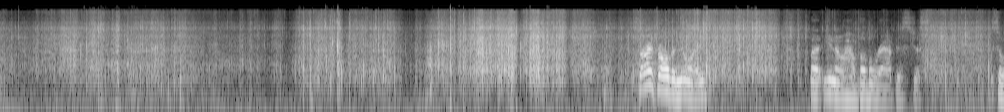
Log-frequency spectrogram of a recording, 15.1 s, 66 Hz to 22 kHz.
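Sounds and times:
bubble wrap crinkling: 0:00.0 - 0:15.0.

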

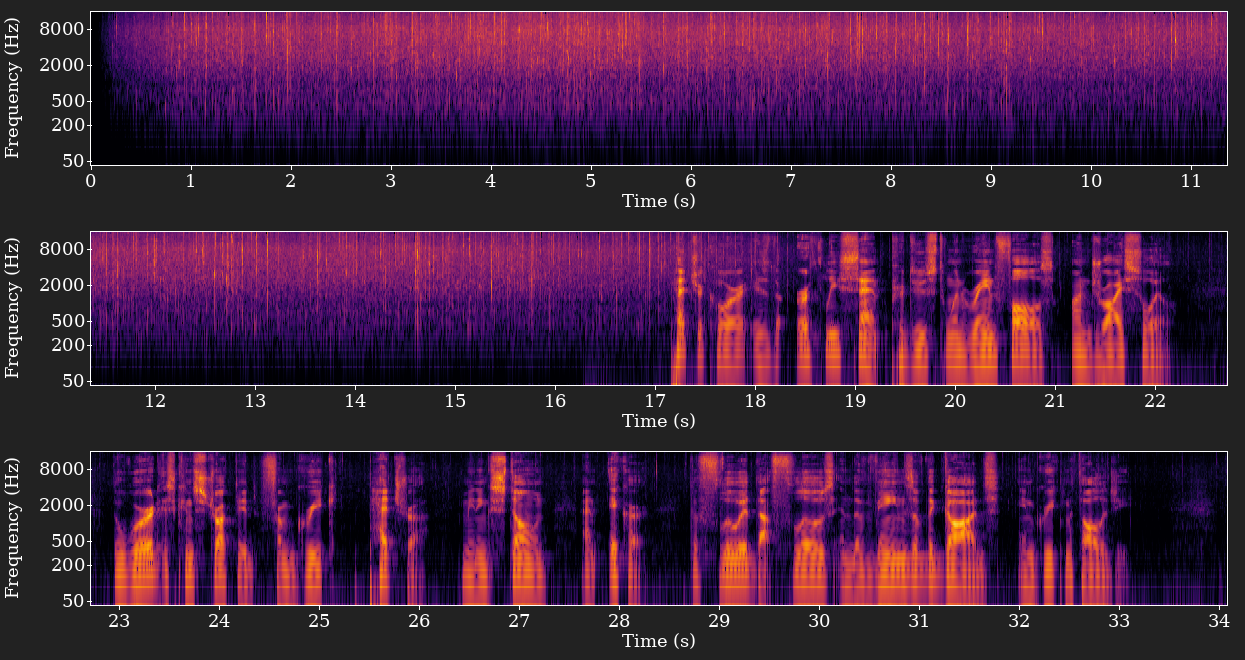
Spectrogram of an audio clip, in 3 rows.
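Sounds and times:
rain falling on pond: 0:00.1 - 0:34.0.

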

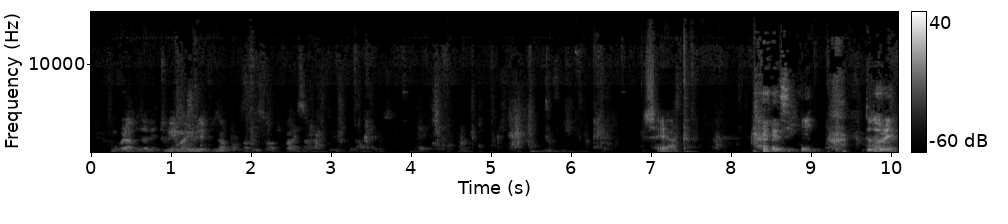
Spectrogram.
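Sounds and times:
indistinct voices talking: 0:00.3 - 0:04.4, 0:08.3 - 0:10.0.

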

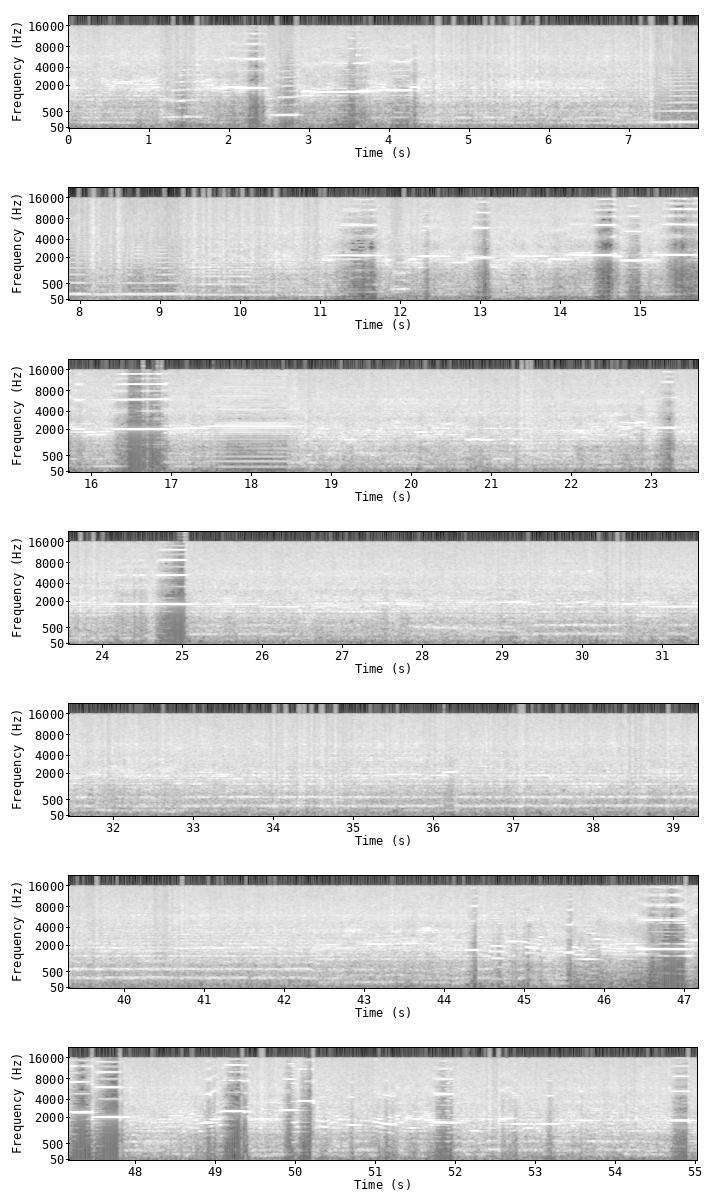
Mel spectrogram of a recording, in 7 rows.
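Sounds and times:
low droning tones: 0:00.0 - 0:46.4
distorted electronic noise wall: 0:00.0 - 0:55.0.

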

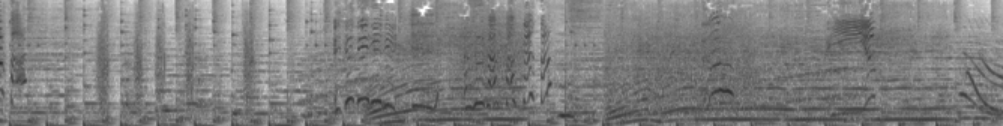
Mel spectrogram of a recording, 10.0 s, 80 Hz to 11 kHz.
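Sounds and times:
cartoon background music: 0:00.0 - 0:10.0
snow scooter speeding and skidding: 0:03.6 - 0:10.0.

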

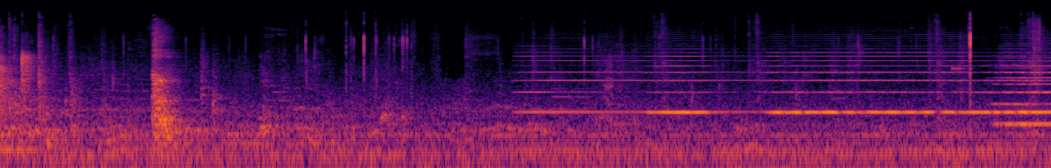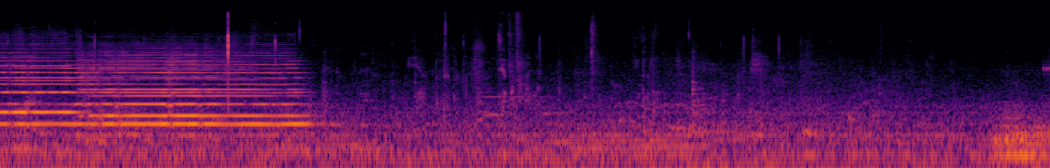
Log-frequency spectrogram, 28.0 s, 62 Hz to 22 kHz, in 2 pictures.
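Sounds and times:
solo violin: 0:06.8 - 0:18.3.

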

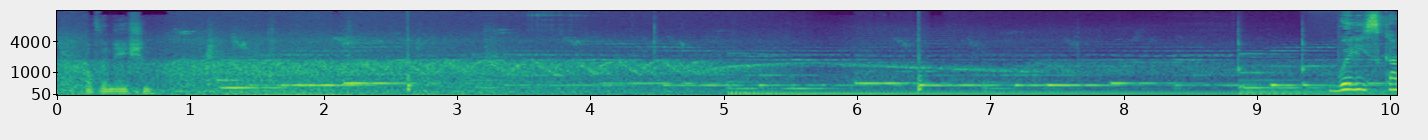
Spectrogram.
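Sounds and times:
emergency vehicle siren wailing: 0:01.0 - 0:09.4
music with long held notes: 0:01.1 - 0:10.0.

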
